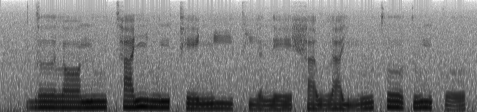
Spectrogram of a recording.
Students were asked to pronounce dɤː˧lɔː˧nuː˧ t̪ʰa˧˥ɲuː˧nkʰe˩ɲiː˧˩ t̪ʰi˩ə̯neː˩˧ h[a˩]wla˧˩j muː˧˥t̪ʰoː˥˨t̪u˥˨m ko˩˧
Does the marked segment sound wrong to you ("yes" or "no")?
no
